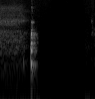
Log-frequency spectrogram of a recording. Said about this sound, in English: Excuse me. All right. Sorry. Now it's like you cough or clear your throat in public and everyone's freaking out.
